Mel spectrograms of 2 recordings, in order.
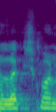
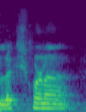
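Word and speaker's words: लक्ष्मण: But because in English we add an A, we have destroyed or created an environment in which we call Ram, Rama, Lakshman, Lakshmana, and Rashtra, Rashtra.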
